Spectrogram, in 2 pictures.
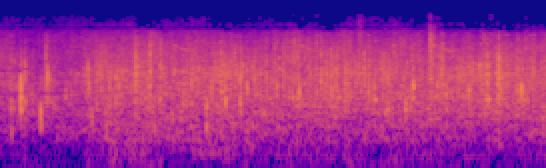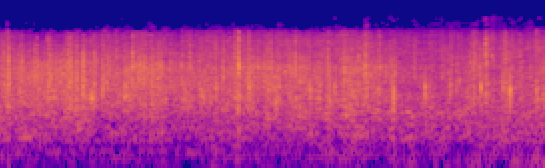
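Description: A horse's hooves clop on a dirt track.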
